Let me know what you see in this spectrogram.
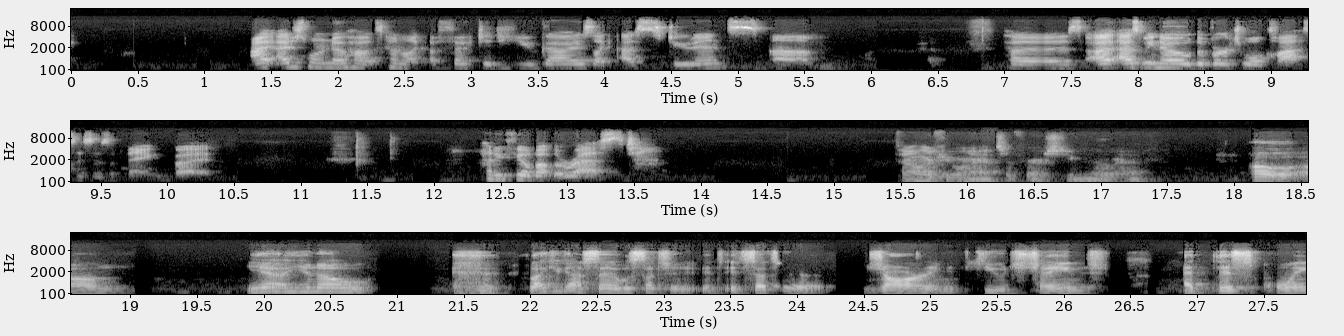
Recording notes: as they talk through a zoom call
